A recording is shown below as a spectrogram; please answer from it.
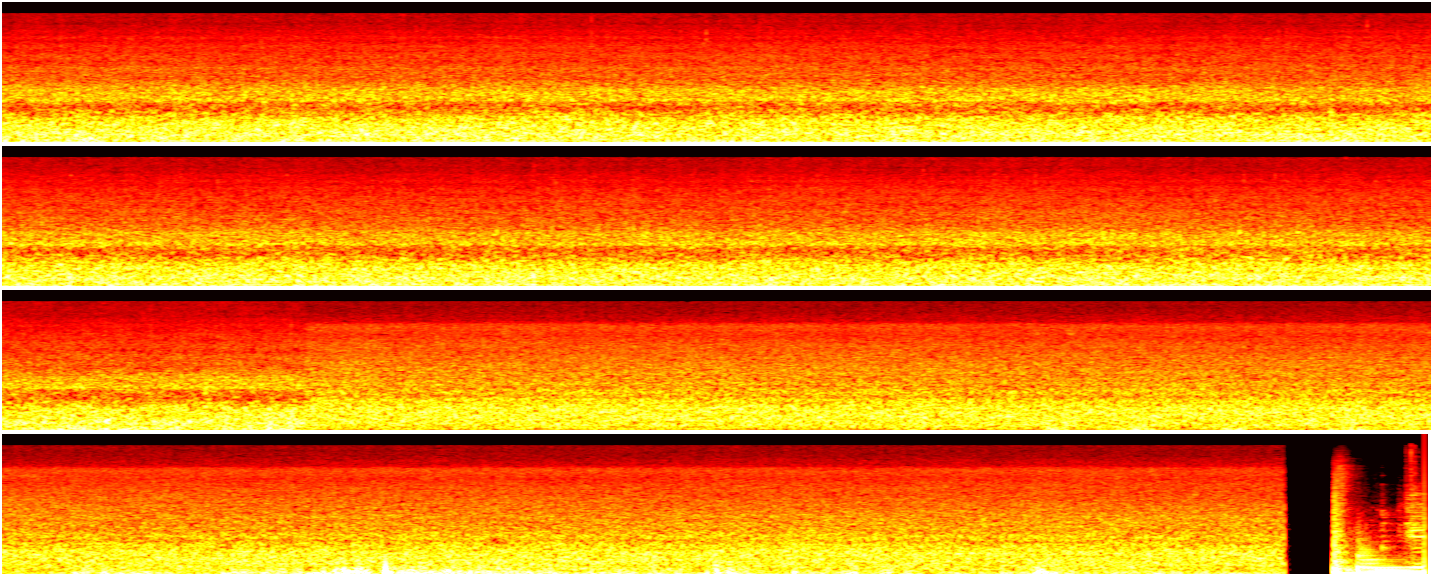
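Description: Mountain stream rushing steadily over rocks in shallow riffles. A little past halfway the sound changes abruptly, and a few low thumps come through near the end.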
